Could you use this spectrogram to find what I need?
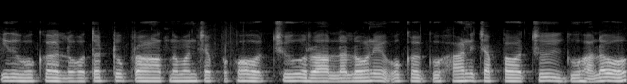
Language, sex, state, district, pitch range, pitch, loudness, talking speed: Telugu, female, Andhra Pradesh, Krishna, 150-160 Hz, 155 Hz, -17 LUFS, 135 wpm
